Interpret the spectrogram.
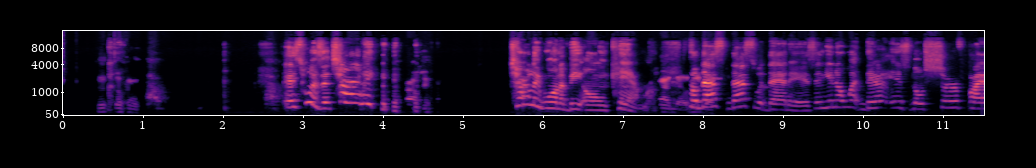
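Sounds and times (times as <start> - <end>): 
speech: 0.5 - 1.4, 2.7 - 4.8, 5.6 - 11.5
dog barking: 1.1 - 1.4, 2.6 - 2.8.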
